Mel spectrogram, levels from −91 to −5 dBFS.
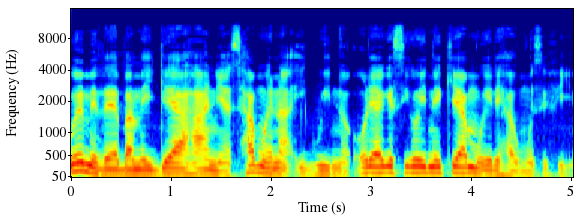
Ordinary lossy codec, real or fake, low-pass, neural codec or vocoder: none; real; 10.8 kHz; none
